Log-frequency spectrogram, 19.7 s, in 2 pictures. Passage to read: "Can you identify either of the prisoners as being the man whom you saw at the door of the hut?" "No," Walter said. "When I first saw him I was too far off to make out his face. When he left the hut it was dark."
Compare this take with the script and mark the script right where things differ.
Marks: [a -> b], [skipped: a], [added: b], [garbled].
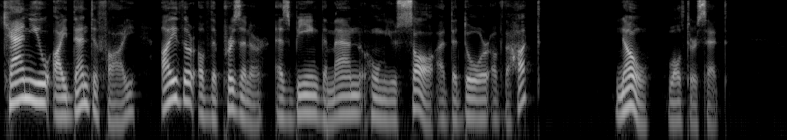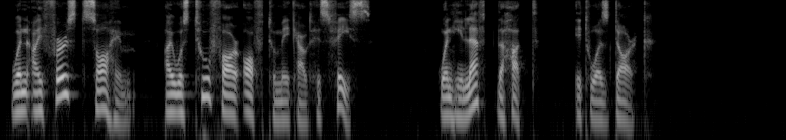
"Can you identify either of the [prisoners -> prisoner] as being the man whom you saw at the door of the hut?" "No," Walter said. "When I first saw him I was too far off to make out his face. When he left the hut it was dark."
